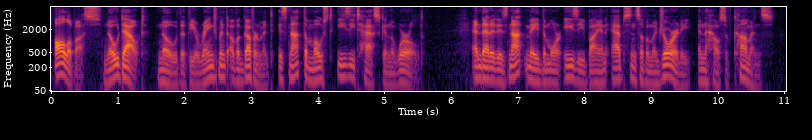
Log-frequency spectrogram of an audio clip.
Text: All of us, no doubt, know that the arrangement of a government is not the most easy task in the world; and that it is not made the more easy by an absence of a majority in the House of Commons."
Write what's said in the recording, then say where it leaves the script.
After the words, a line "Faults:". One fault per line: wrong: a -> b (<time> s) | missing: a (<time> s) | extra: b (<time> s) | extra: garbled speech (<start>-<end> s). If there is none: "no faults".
All of us, no doubt, know that the arrangement of a government is not the most easy task in the world; and that it is not made the more easy by an absence of a majority in the House of Commons."
Faults:
no faults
